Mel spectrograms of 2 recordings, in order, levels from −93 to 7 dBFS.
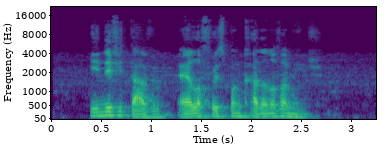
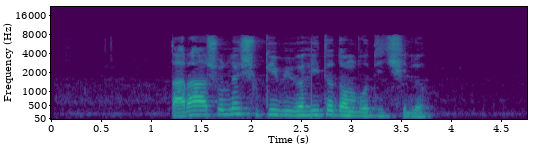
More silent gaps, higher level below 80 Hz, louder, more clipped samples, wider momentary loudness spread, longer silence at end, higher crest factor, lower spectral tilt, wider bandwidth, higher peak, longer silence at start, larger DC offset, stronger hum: neither; first, -54 dBFS vs -74 dBFS; first, -22 LUFS vs -37 LUFS; neither; about the same, 8 LU vs 10 LU; second, 0.65 s vs 0.95 s; about the same, 20 dB vs 18 dB; first, -7 dB/octave vs -5 dB/octave; first, 14.5 kHz vs 8 kHz; first, -4 dBFS vs -20 dBFS; second, 0.4 s vs 1.2 s; neither; neither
